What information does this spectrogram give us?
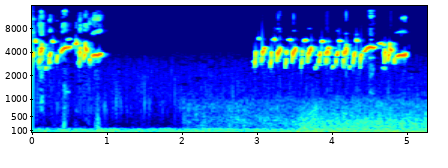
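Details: A goldfinch delivers a brief tinkling phrase, falls quiet, then returns with a longer string of rapid, evenly spaced high chirps ending in a slurred note; faint background hiss.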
